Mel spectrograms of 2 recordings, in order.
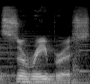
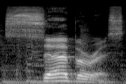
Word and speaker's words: Cerberus: I uh I was the one calling it cerebrus as a child and then people corrected me saying it's cerebrus no no no no no no God I'm getting it all wrong Cerberus it's pronounced Cerberus and I was calling it cerebrus but when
